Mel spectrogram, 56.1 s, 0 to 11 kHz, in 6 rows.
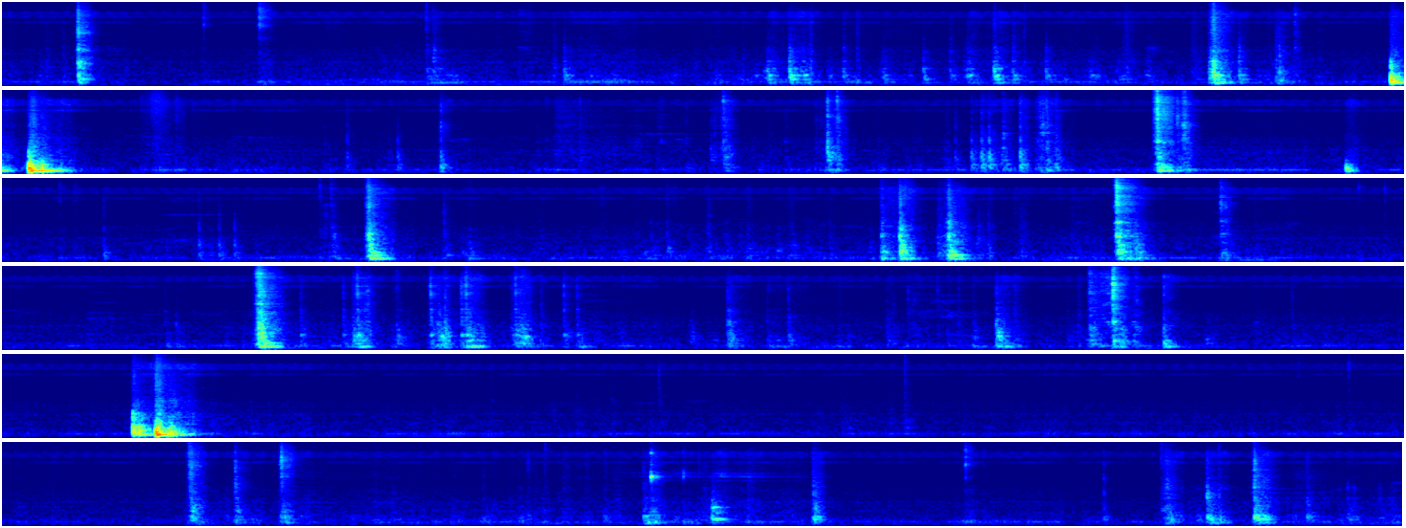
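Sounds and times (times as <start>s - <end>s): plastic parts clicking and knocking: 4.8s - 9.9s, 13.7s - 17.4s, 22.8s - 27.1s, 29.1s - 35.9s, 54.0s - 56.0s.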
